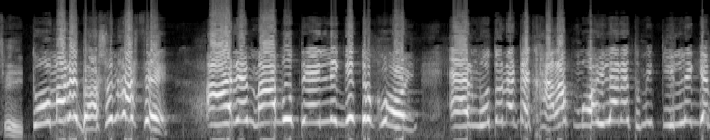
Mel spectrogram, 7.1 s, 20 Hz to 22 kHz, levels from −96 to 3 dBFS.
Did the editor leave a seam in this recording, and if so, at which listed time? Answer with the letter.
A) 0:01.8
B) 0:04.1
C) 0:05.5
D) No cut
D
